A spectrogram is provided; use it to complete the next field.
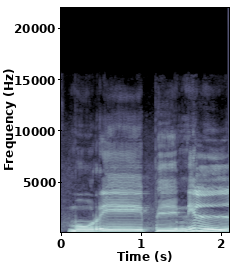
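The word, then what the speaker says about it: مريب: Nah, sahabat Quran yang dirahmati Allah, di sini saya berikan contoh ada ayat muribin ya, muribin. Karena di sini dia adalah di akhir ayat, maka membacanya murib.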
